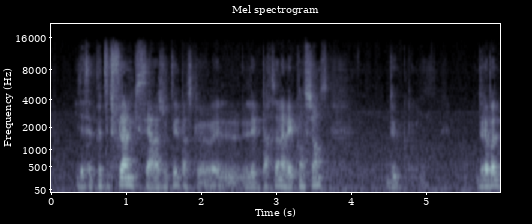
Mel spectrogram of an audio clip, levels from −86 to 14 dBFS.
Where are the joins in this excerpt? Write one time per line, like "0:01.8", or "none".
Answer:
none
